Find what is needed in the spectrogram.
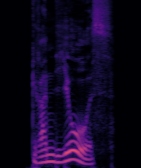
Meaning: grandiose
- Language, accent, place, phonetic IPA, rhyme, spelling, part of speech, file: German, Germany, Berlin, [ɡʁanˈdi̯oːs], -oːs, grandios, adjective, De-grandios.ogg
